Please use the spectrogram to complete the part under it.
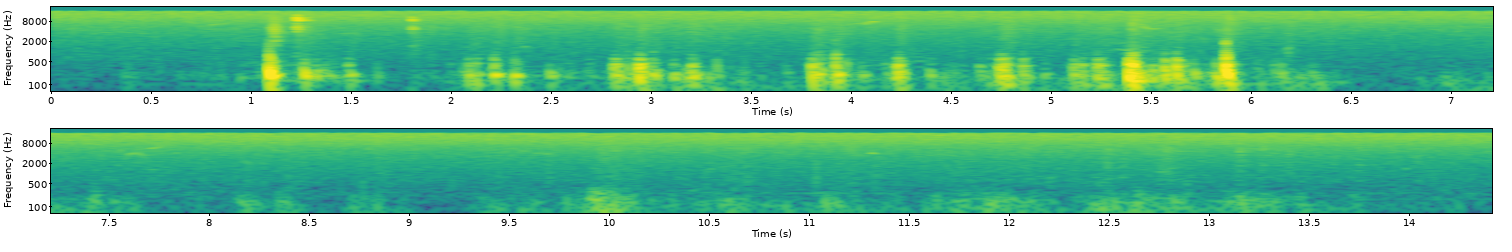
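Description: A man speaks calmly close by, outdoors.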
